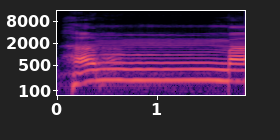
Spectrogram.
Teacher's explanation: ہا میم زبر ہم، میم الف زبر ما، ہم ما۔ ہا کو میم کے ساتھ ملاتے ہوئے میم پڑھا، اور پھر دوبارہ میم کو الف کے ساتھ ملایا، تو اس طرح مشدد حرف 2 بار پڑھا گیا اور ملاتے ہوئے غنہ کیا گیا، یعنی 2 سیکنڈ تک آواز کو ناک سے پڑھا گیا۔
